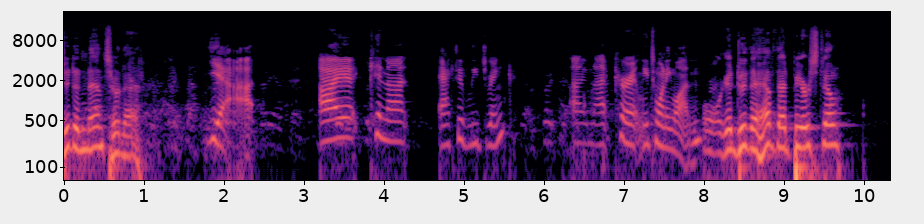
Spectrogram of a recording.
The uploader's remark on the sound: Live at the West Side Irish American Club for the G.O.A.T event.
